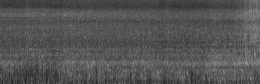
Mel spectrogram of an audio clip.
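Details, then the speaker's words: Ditch irrigation pump running after priming, with all air purged from the pump and faucets: steady, even watery churn with no surging or air gulping. Normal pumping. "So all the air is removed from the pump. All the air is out of our faucets."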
